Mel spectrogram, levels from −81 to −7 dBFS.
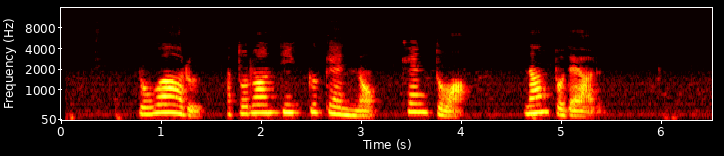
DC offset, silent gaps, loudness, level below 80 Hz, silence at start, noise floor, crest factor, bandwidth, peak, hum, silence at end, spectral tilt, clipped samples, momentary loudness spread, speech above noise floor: under 0.1%; none; -25 LUFS; -64 dBFS; 0.1 s; -60 dBFS; 20 dB; 5.2 kHz; -6 dBFS; none; 1.1 s; -9 dB/octave; under 0.1%; 14 LU; 36 dB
